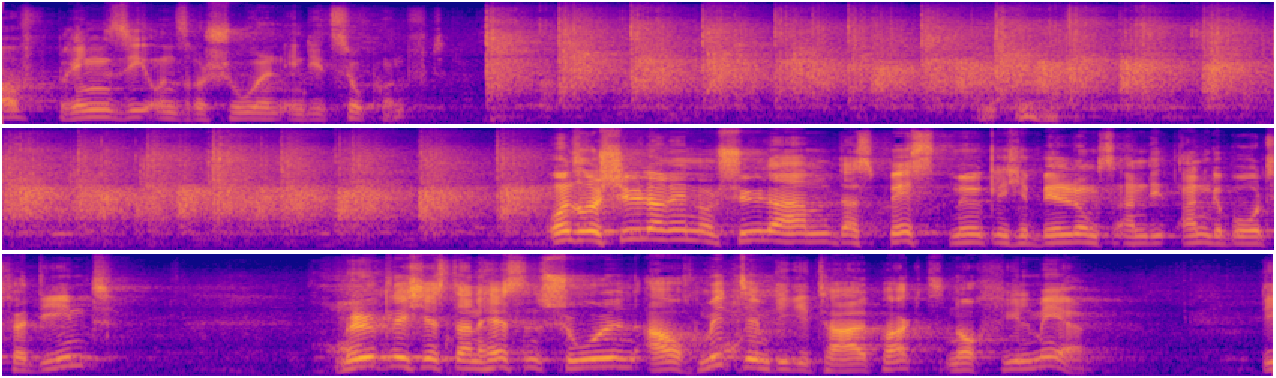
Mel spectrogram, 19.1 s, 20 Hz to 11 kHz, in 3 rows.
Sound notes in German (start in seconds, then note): 2.4 Beifall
